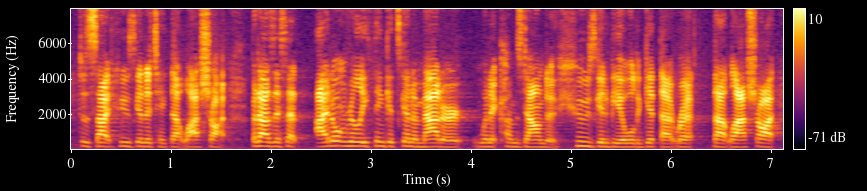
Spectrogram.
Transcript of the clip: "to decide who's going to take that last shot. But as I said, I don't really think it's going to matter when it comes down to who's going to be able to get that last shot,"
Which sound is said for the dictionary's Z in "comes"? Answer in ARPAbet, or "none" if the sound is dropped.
Z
